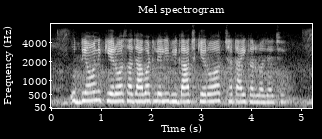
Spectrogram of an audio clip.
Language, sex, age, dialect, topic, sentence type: Maithili, female, 18-24, Angika, agriculture, statement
